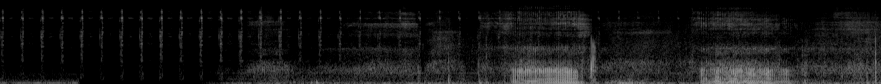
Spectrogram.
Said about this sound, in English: The pugs are play-bowing each other, sniffing each other's butts, making noise as normal. As you say, it's the soundtrack of our life, and I'm grateful for it. My dogs.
